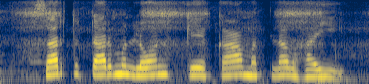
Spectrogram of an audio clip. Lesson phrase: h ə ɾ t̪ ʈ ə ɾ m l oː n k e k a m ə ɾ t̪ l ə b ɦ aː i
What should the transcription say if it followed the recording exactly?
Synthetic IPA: s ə ɾ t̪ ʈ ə ɾ m l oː n k e k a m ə t̪ l ə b ɦ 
